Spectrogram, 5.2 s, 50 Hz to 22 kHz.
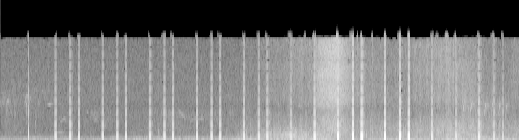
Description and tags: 20060425.cellphone.interference
characteristic interference caused by a cell phone near the mic / tipica interferencia de telefono movil cerca de un microfono
cell-phone, interference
